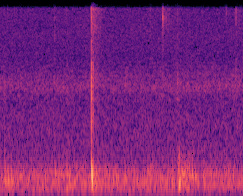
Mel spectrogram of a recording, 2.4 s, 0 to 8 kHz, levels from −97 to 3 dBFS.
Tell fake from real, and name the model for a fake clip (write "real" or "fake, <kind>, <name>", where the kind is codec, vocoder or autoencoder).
real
